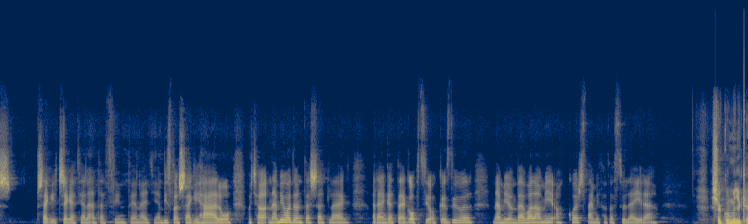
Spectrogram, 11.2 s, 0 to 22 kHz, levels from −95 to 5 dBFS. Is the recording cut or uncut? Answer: uncut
